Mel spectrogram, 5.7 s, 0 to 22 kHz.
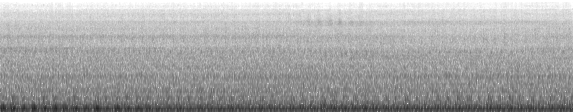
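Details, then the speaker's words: Ford Flathead V8, about 265 cu in, 4-inch stroke, four-barrel carburetor, ignition resistor, on a run stand: even, low burbling idle with a steady pulse and no ticks or knocks; smooth and healthy. "That sounds so good. I know, it just runs so smooth."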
